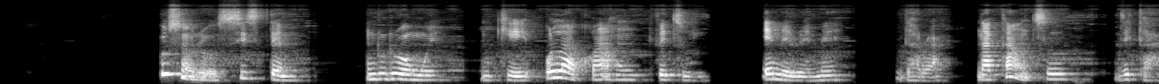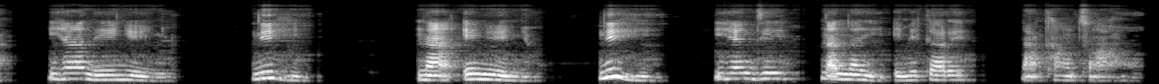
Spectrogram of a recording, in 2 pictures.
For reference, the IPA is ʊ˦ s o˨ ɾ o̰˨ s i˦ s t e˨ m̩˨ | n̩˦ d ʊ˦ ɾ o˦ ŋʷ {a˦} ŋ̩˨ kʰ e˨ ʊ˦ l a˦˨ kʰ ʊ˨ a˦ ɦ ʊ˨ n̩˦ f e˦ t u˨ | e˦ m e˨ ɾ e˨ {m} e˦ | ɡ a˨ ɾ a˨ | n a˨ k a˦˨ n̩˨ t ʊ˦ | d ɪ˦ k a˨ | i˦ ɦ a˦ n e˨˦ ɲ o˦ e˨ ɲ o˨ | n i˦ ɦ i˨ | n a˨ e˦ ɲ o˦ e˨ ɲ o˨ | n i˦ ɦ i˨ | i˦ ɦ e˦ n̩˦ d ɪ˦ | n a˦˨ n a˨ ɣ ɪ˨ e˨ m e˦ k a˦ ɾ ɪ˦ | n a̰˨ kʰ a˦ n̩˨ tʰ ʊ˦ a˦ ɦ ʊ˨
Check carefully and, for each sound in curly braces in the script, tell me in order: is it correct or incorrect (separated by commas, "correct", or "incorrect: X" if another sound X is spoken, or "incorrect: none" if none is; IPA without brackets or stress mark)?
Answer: incorrect: e˦, correct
